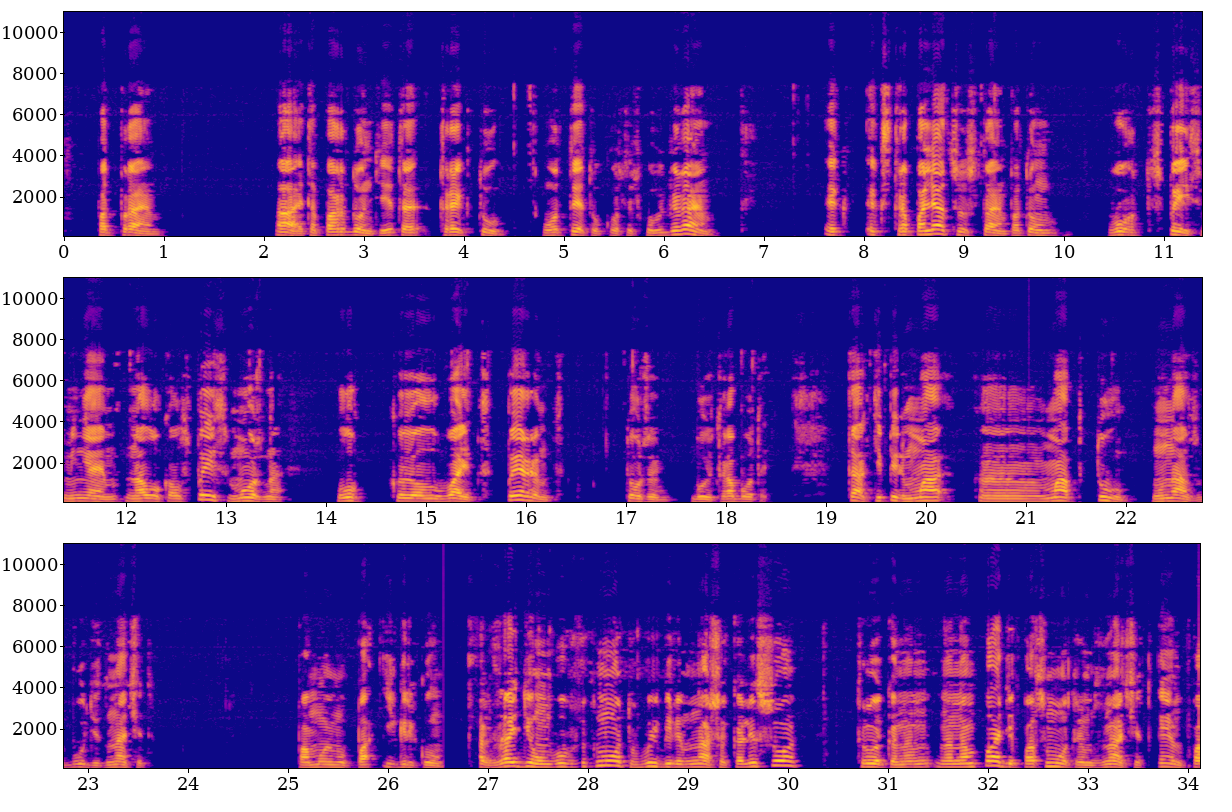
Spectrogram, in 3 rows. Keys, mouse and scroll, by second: 4.7 click, 9.4-12.1 drag, 13.4-15.6 drag, 17.2-18.5 drag, 27.1 click, 28.7 click, 30.4 KP_3, 32.4 click.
